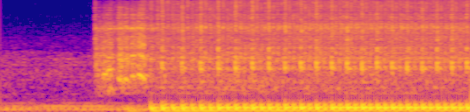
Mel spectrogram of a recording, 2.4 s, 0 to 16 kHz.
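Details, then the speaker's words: 1978 Honda CB400A Hawk Hondamatic, restored, 11,164 miles, manual choke used for cold starts: a starter whirr, then it catches easily and settles into a steady, even idle with a clean, regular beat; sounds healthy. "That's pretty easy. It's a happy motorcycle."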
